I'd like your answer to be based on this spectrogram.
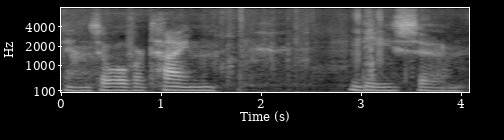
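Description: A man narrating his own cave footage in an unscripted voice-over, slow and halting with many fillers and restarts. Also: mid-range voice, little pitch movement, dark tone, a little hiss or hum. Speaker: video creator exploring a cave.

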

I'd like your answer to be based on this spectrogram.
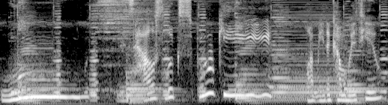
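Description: A woman voicing a caring cartoon mother who gently teases her young son. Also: fairly high pitch, very animated, very slow, heavily acted. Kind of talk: cartoon voice acting. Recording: studio voice over loud music.

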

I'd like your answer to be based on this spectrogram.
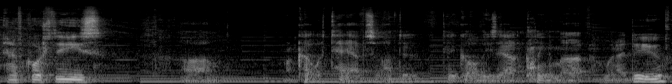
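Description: Loud music plays beneath the low voice of an older man running a woodworking channel. Unhurried and calm, he explains the history before giving a demonstration at his bench in the workshop.

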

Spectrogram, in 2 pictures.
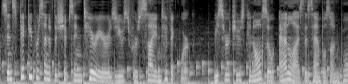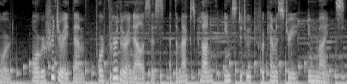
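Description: A woman giving measured, scripted documentary narration as a voice-over. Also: sits low, expressive. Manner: measured, explanatory. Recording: voice-over with music bed.

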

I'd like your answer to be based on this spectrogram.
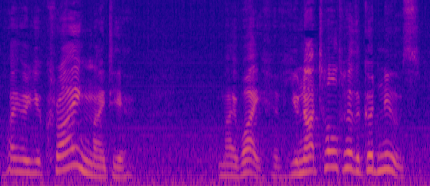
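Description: A man playing a furious, domineering middle-aged nobleman who blusters and shouts threats at his daughter. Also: high voice, big pitch swings, moderate pace, a little hiss or hum, poor audio. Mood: stern. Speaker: student actor in a school reading.

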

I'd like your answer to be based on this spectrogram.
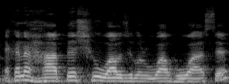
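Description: A man from Bangladesh teaching correct recitation in a spoken lesson, explaining patiently and then reciting slowly with drawn-out vowels. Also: fairly high pitch, darkish tone, a little hiss or hum.

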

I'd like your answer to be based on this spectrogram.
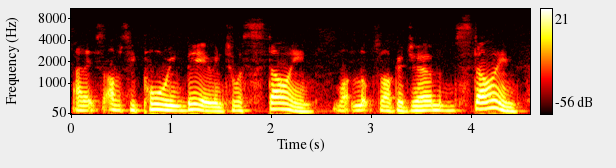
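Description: A man chats his way through a drink review in a rambling, hesitant manner. His voice sits fairly high. The sound is thin and boxy, like a phone line. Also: normal speed. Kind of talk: casual product review. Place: upstairs bedroom at home.

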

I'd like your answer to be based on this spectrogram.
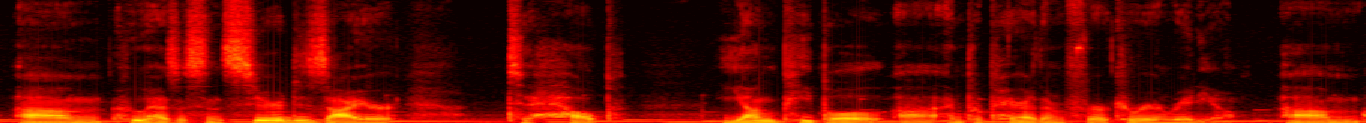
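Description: A middle-aged man answering interview questions in an office, halting with many fillers and restarts. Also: fairly low pitch. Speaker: university fundraiser interviewee. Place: office indoors. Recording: background music.

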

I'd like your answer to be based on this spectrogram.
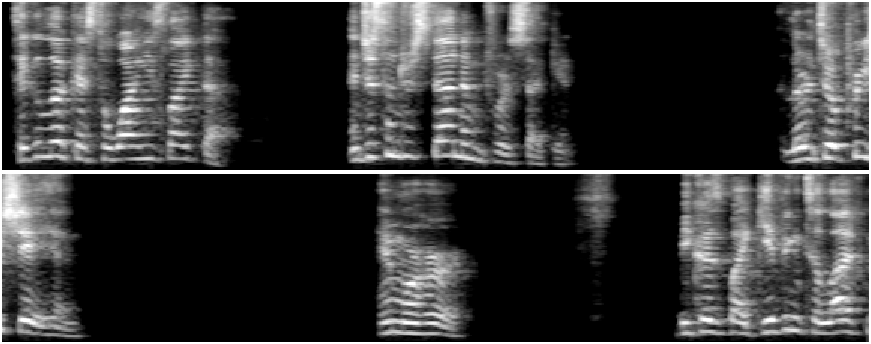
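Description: A man's voice: sits high, animated, moderate pace, long pauses, echoey room. A man in his twenties giving a casual motivational talk as host, laid-back and profane. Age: 20s.

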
